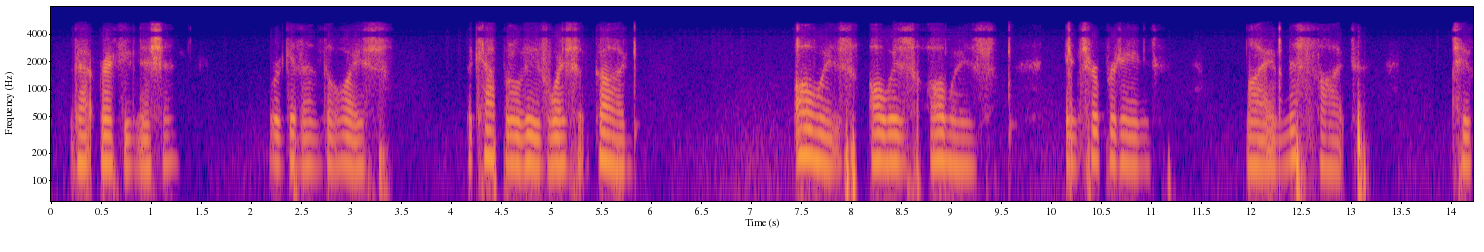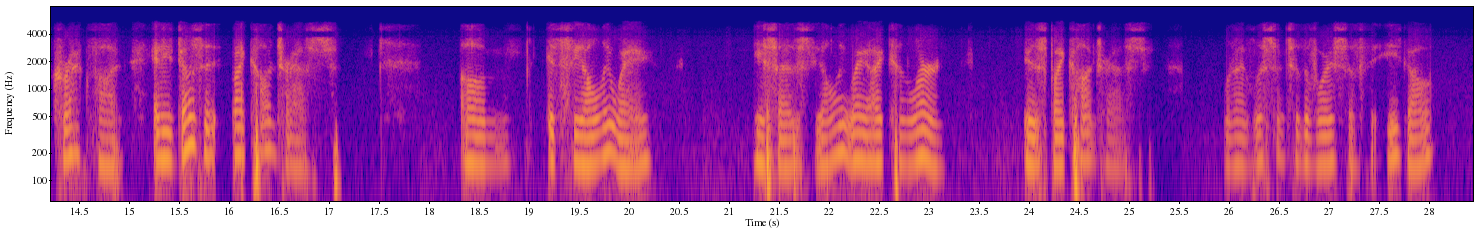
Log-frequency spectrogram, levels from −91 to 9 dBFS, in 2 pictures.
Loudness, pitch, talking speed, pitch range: -21 LUFS, 155 Hz, 110 wpm, 145-165 Hz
